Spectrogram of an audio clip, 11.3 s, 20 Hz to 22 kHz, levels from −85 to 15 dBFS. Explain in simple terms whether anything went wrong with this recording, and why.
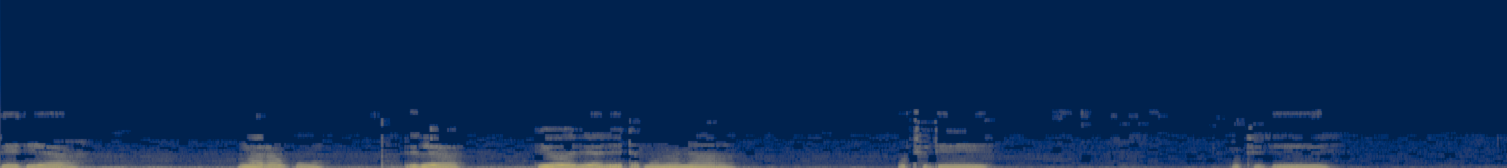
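Something did go wrong, and it runs through the whole recording from start to finish. The speech sounds dull and muffled, with nothing above about 7.5 kHz, and there's a gurgly, grainy roughness on top. That's heavy MP2 compression, likely squeezed far too hard. The format divides the sound into slices by pitch, and when it's short on space it switches off the top slices and stores the rest crudely, which leaves that murky, bubbling texture.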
